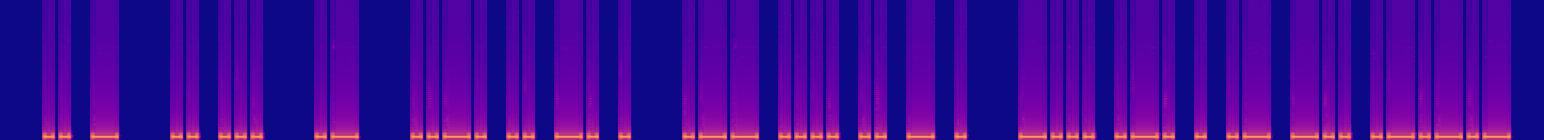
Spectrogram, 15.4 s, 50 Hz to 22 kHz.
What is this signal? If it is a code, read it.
Morse code, heard as a keyed tone, about 15 wpm, 700 Hz. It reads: IT IS A FINE WHITE BREAD.
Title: Sentences from Top 1600 Words 15wpm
